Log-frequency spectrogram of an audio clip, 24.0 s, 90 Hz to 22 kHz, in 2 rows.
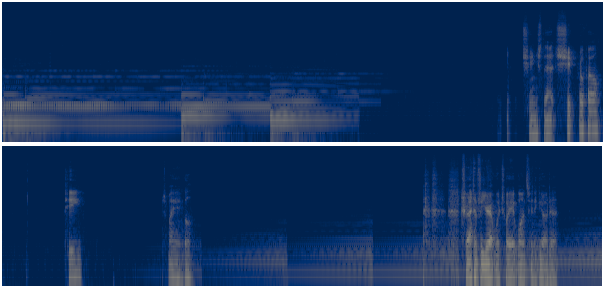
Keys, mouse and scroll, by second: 0.9 g, 6.8 ctrl+b.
